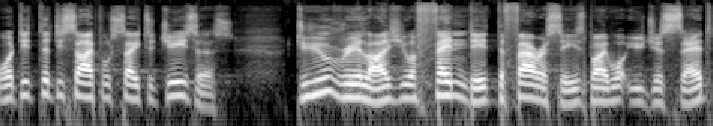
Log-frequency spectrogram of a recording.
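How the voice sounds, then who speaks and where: Recorded very cleanly with a silent background and a dry, close sound with no echo, a man with an English accent speaks at a moderate pace, fairly high in pitch and with ordinary pitch variation. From England. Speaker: pastor. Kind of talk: sermon. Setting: conference hall with audience.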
